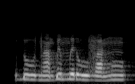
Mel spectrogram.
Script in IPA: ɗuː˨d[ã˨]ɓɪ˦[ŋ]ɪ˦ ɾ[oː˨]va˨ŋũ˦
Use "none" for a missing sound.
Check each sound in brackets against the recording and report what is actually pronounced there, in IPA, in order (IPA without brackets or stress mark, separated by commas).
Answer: ã˨, m, uː˨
